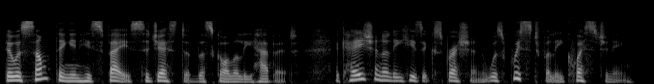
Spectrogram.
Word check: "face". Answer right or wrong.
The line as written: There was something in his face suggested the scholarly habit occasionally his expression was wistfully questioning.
right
